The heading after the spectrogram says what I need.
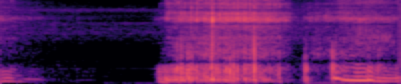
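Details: Sleeping female shih tzu puppy snoring: snoring.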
